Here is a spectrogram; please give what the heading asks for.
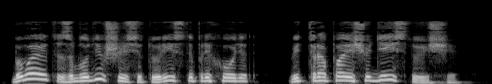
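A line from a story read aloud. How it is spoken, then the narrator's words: Thin high voice explaining. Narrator (Russian): принялся пояснять тоненьким голоском отец Херувим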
